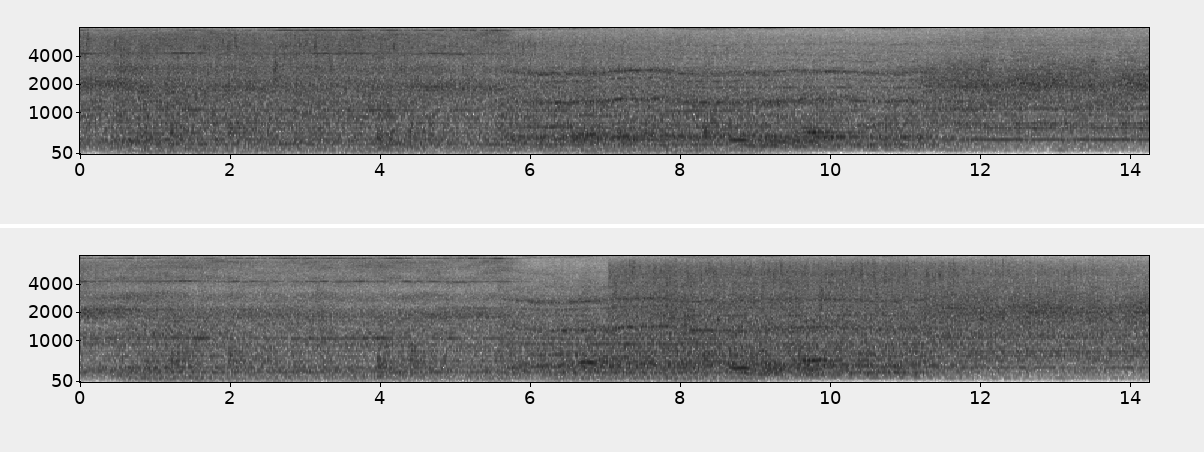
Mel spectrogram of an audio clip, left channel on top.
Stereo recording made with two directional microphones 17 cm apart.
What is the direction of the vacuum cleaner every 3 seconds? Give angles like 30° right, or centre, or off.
60° left, 50° left, 30° left, 10° left, 50° left.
